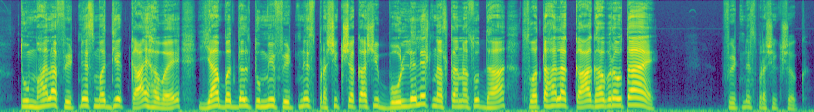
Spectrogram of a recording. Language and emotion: Marathi, angry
